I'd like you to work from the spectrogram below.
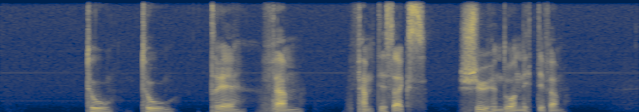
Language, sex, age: Norwegian, male, 19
